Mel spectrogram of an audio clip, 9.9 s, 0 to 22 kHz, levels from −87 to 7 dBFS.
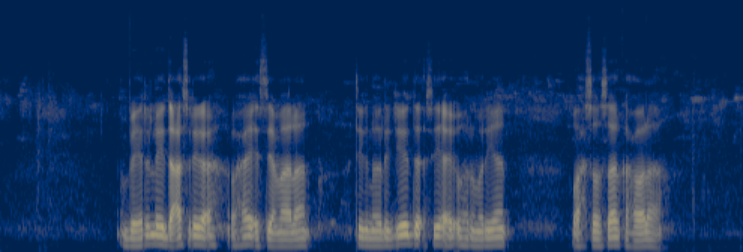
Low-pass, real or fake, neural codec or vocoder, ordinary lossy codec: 19.8 kHz; real; none; none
